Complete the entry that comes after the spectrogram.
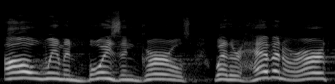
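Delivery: loud, rising preacher's proclamation; full-force preaching. Acted. Preacher proclaiming to the congregation, loud and soaring. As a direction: preach it out to the whole room, building.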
